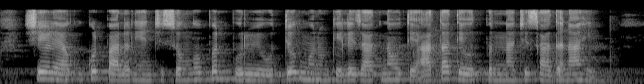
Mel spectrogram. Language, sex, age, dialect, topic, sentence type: Marathi, female, 25-30, Standard Marathi, agriculture, statement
